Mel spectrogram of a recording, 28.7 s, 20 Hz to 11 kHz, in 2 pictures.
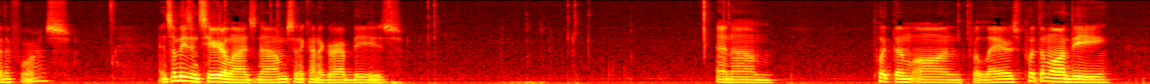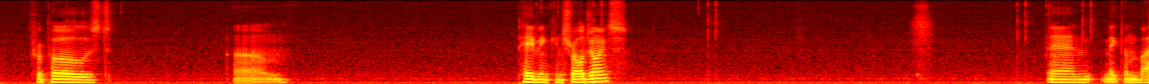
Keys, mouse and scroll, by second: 4.2 Escape, 6.0 Escape, 7.3 Escape.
